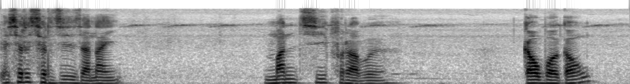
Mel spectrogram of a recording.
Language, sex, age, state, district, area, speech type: Bodo, male, 18-30, Assam, Chirang, rural, spontaneous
